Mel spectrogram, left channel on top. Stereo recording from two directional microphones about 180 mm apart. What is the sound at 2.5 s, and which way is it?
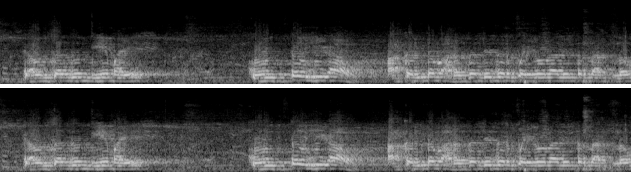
Speech, 10° left (ahead or behind).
